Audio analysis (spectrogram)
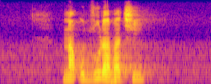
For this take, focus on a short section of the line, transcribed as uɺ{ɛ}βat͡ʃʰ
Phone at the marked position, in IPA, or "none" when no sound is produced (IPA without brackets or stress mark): a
